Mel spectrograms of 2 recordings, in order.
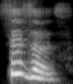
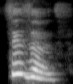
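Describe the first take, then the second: The two takes are said the same way.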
